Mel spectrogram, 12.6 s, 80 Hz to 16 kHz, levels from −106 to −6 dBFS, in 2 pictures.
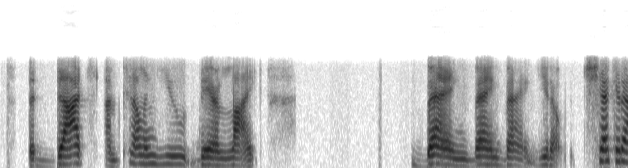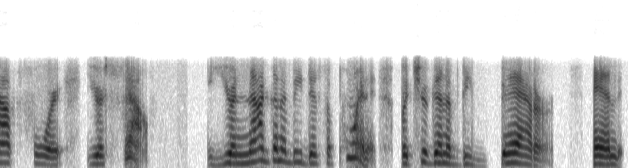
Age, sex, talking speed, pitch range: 50-69, female, 145 wpm, 170-205 Hz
